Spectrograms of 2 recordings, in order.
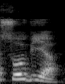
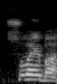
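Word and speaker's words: ثويبة: अब ज्यादातर जो उनका नाम है वो सोबिया, ज्यादातर कुतुब में यही लिखा जाता है इसी प्रोनाउंसिएशन के हवाले से, लेकिन सही नाम जो है सुवैबा है, सुवैबा, यानी बा की जगह या है और या की जगह बा है, सुवैबा, सुवैबा।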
